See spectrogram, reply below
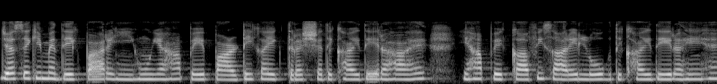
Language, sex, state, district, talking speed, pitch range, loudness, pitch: Hindi, female, Delhi, New Delhi, 215 wpm, 235-250 Hz, -17 LUFS, 240 Hz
